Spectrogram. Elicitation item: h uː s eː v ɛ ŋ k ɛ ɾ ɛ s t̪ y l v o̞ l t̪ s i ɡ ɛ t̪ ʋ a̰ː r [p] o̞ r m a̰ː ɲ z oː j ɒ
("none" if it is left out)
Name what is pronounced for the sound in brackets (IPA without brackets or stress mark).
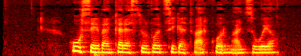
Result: k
